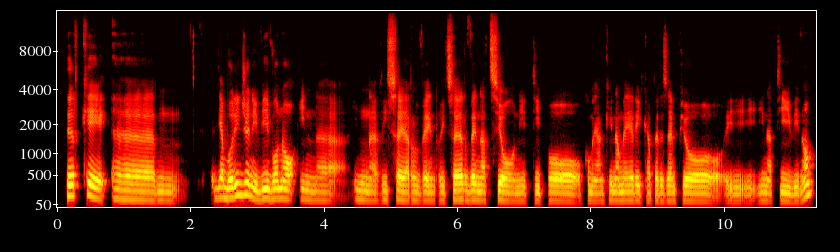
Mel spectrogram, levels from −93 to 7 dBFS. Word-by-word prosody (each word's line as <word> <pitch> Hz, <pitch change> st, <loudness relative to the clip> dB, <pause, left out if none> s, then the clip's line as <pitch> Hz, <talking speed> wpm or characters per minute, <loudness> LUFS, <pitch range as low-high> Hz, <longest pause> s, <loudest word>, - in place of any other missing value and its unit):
perché, 175 Hz, -, +4 dB
ehm, 115 Hz, -, -1 dB, 0.5 s
gli 135 Hz, -, -7 dB
aborigeni 160 Hz, +2 st, +4 dB
vivono 130 Hz, +1 st, +2 dB
in 120 Hz, -3 st, -6 dB
ehm, 115 Hz, -1 st, -8 dB, 0.2 s
in 115 Hz, -3 st, -4 dB
riserve 115 Hz, -1 st, 0 dB
in 110 Hz, 0 st, -4 dB
riserve 120 Hz, +2 st, +3 dB
nazioni, 110 Hz, -2 st, +1 dB
tipo 110 Hz, -2 st, 0 dB
come 110 Hz, -2 st, -5 dB
anche 105 Hz, +3 st, -8 dB
in 115 Hz, -, 0 dB
America, 110 Hz, 0 st, -1 dB
per 110 Hz, -, -3 dB
esempio, 105 Hz, -1 st, +1 dB
i 100 Hz, +2 st, -8 dB
i -, -, -4 dB
nativi, 105 Hz, -1 st, -3 dB
no, 180 Hz, -, -1 dB
115 Hz, 120 wpm, -23 LUFS, 110-125 Hz, 0.5 s, perché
